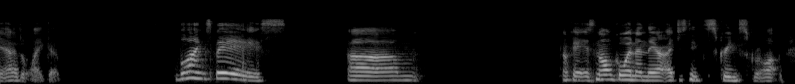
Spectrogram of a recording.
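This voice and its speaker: A young woman chatting bluntly as she ranks songs at home on her computer, her voice going a little hoarse. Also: medium pitch, fairly bright tone. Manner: chatty, blunt, swears and laughs easily. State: losing her voice. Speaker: vlogger ranking songs. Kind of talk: casual chat.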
